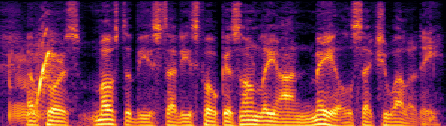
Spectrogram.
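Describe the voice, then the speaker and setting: A man playing a genial, wry science narrator in an educational cartoon, explaining in measured phrases. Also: a bass voice, expressive, vocal fry, fairly bright tone, slightly rough, no room sound, clean studio sound, heavily acted. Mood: wry, explanatory. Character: genial male science narrator moderating a debate. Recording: music behind the voice.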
